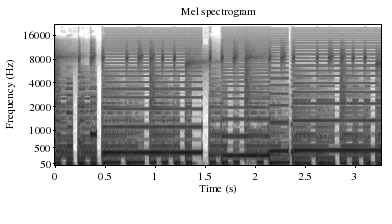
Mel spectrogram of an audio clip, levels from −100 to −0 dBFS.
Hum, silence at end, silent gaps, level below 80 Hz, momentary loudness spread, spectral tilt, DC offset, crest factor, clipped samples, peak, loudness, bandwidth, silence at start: none; 0 s; none; -24 dBFS; 2 LU; -4.5 dB/octave; under 0.1%; 12 dB; under 0.1%; -2 dBFS; -14 LUFS; over 20 kHz; 0 s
